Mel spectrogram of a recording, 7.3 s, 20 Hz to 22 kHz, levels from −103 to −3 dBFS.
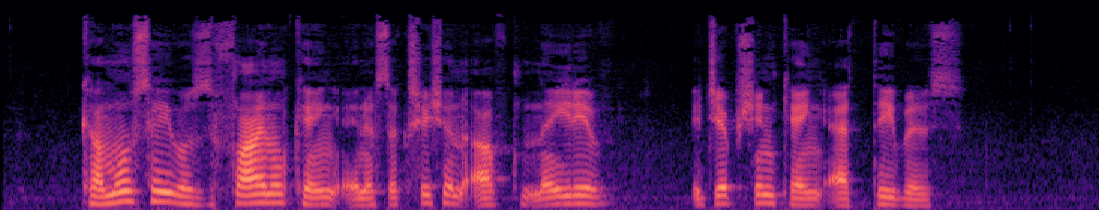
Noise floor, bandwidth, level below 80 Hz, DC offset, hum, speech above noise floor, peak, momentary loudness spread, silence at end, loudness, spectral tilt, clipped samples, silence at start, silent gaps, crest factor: -73 dBFS; 16.5 kHz; -70 dBFS; under 0.1%; none; 42 dB; -8 dBFS; 10 LU; 0.95 s; -31 LUFS; -5 dB/octave; under 0.1%; 0.55 s; none; 24 dB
